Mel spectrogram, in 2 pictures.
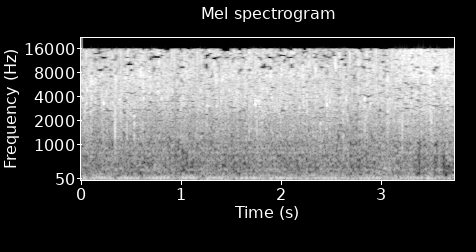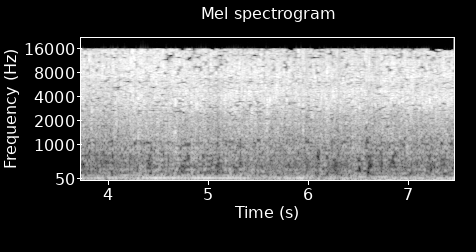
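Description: Chicken skewers, tomato wedges and green peppers sizzling in hot oil in a frying pan: a steady, dense hiss.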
